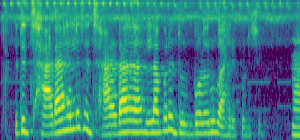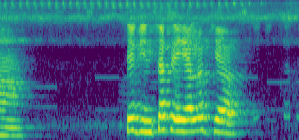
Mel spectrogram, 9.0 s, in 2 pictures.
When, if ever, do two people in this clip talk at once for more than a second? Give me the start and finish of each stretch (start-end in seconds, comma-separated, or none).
none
